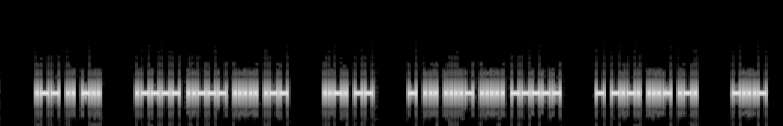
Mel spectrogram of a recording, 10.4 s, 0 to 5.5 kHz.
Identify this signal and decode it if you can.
Morse code, heard as a keyed tone, about 37 wpm, 700 Hz. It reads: WID 125W FM TS450 TCVR <BT>
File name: UK MASTER QSOs TRAINING / 35WPM / UK MASTER QSOs 0015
